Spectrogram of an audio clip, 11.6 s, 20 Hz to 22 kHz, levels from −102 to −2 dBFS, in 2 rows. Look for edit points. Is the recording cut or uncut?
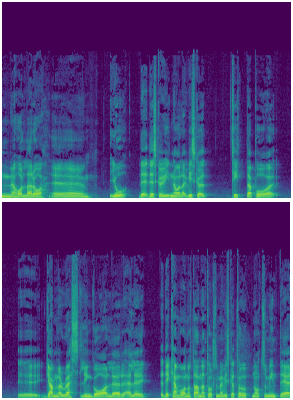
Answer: uncut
